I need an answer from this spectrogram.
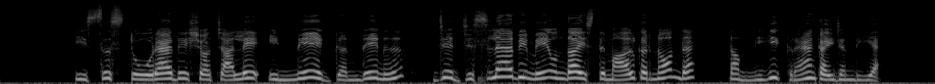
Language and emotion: Dogri, disgusted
